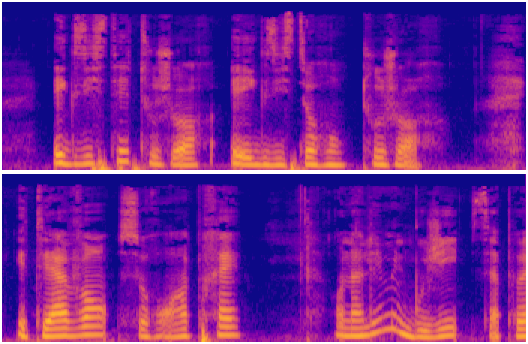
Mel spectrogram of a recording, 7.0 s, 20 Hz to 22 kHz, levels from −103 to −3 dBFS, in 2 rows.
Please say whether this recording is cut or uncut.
cut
